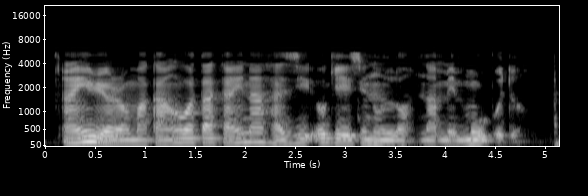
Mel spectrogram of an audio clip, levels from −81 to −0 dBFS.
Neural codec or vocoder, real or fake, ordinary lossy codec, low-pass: none; real; none; 5.4 kHz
